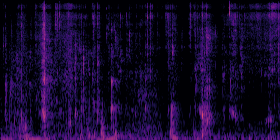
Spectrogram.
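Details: Oliang the Pit Bull gnaws a raw ostrich paw for the first time; scattered crunching bites and wet smacks, sparse and uneven, over a low indoor rumble.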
